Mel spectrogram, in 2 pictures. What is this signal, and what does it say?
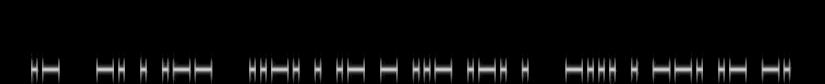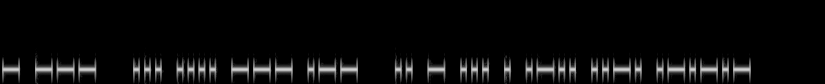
Morse code, heard as a keyed tone, about 21 wpm, 700 Hz. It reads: A NEW FEATURE BEGAN TO SHOW ITSELF.
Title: Sentences from Top 1000 Words - Review Part 5 - 22wpm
